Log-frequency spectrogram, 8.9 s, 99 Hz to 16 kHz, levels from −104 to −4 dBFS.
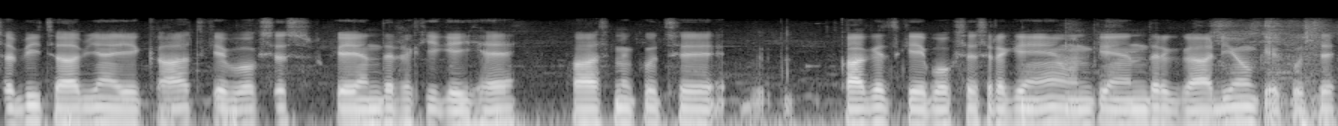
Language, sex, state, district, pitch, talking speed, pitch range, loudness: Hindi, female, Rajasthan, Bikaner, 100 Hz, 160 wpm, 95-100 Hz, -21 LUFS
